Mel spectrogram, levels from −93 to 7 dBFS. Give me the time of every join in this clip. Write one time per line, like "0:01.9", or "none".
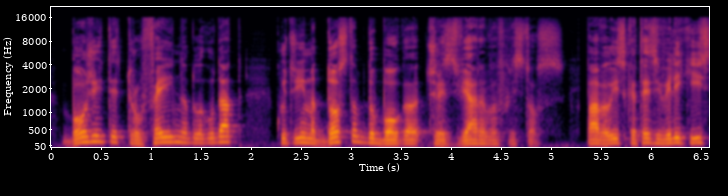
0:05.3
